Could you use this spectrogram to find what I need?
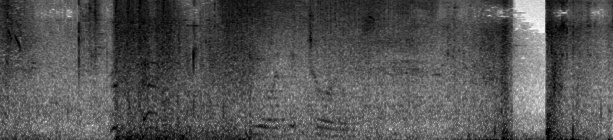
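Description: Game sound effects crash and bang.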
